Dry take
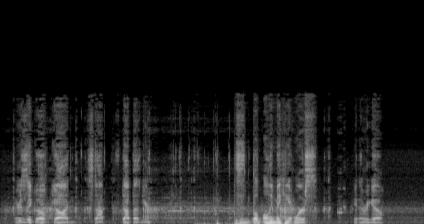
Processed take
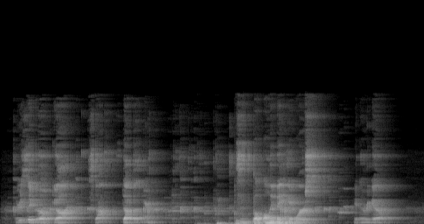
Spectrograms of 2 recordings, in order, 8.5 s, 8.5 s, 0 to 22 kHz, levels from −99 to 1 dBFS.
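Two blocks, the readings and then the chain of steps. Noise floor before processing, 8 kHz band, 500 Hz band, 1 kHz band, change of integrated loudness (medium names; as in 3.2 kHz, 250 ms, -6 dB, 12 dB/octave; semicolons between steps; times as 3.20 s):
-60 dBFS, -2.0 dB, -3.5 dB, -2.5 dB, -4.0 dB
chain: spectral sustain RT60 1.29 s; hum notches 60/120/180/240/300/360 Hz; trim -7 dB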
